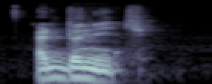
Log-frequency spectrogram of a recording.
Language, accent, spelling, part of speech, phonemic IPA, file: French, France, aldonique, adjective, /al.dɔ.nik/, LL-Q150 (fra)-aldonique.wav
- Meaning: aldonic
